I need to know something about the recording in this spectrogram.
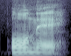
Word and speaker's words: on a: in sentence I'm a I'm gonna carry that an over because it's followed by a vowel on a alright now let's go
